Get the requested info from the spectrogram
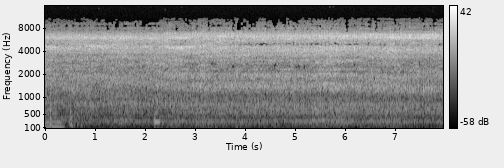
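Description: Electric mixer running steadily, whipping salted egg whites into foam that is nearly stiff.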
